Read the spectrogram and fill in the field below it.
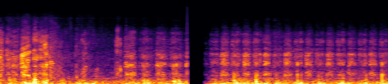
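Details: Belgian Malinois named Danny, in the Philippines, panting while playing fetch; quick rhythmic breathy huffs run steadily, broken by a brief silent gap midway.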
